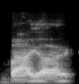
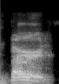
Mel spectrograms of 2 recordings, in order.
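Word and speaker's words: Byard: first name is kevin bye yard k by k i don't even know if i'm saying that right i think it's bird i think he's pronounced bird yeah bruh you got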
